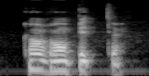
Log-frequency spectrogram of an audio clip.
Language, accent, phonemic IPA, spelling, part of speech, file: French, Canada, /kɔ.ʁɔ̃.pit/, corrompîtes, verb, LL-Q150 (fra)-corrompîtes.wav
- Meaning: second-person plural past historic of corrompre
